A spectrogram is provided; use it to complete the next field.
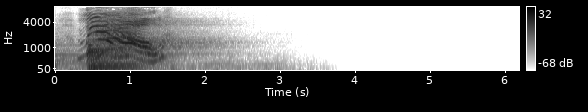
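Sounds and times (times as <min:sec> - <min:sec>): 
finale vocals: 0:00.2 - 0:02.1.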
